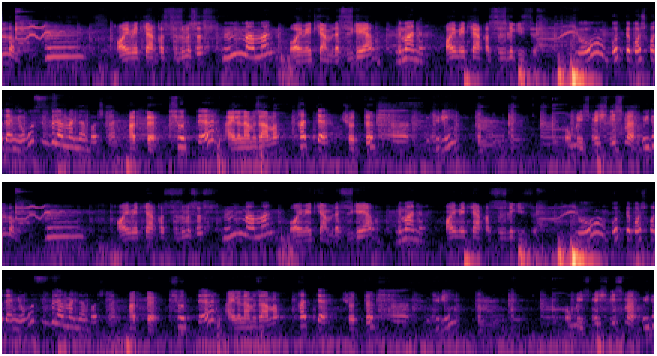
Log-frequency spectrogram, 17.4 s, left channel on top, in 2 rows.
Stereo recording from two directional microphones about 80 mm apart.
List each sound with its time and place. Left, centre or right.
0.0 s music: left
1.5 s speech: left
